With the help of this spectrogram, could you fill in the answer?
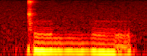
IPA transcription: ǁ əː ŋ uː w əː

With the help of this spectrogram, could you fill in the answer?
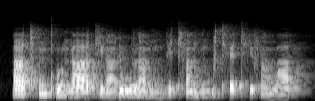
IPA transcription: a˦ tʰ ũ˦˨ kʼ ʊ˦˨ ŋ aː˦˨ t͡s ɪ˨ ɾ ã˨˦ ɗ uː˦ l ã˦ b ĩ˨ b e˦ tʰ ã˦ b ĩ˦ b ʊ˨ tʰ ɛ˨ tʰ ɪ˨ f ã˦ w a˦

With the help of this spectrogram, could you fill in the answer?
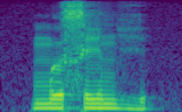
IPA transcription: m ɯ s i m i̤

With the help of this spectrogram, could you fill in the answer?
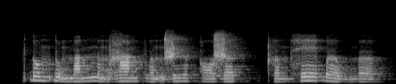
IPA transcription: ɗ o˧ m ɗ ṵ˧˨ m a˨˦ m n ə̰˧˨ m ɣ a˧ ŋ k w ə̰˧˨ m z i˧ ə̯ k ɔ˧ z ə˦˥ t̚ | t̪ʰ ə˨˩ m h e˧ ɓ əː˨˩ w ŋ əː˨˩ k̚

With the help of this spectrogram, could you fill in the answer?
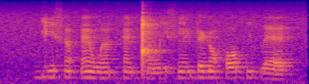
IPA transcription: ɡ i s ə̃ ʔ ɛ̃ w ə̃ t̪ʰ ɛ̃ ǃ ə̃ w i s ĩ ʈ ɪ ɳ ɔ̃ ʔ ɔ p i b ɛ

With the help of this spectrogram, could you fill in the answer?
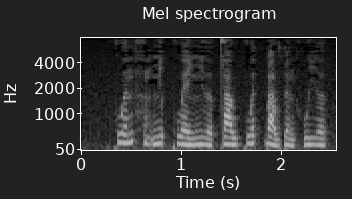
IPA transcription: k w ə˨˦ n h ə̰˧˨ m ɲ ə˦˥ p̚ k w ɛ˨˩ ɲ ɨ˧˩ ə̯ t̪ a˨˩ w k w ə˦˥ t̚ ɓ a˧˩ w ɗ ə˧˩ n h w i˨˩ ə̯

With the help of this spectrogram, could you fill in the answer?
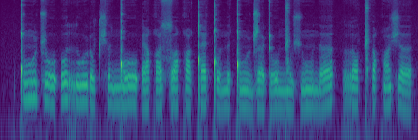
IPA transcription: ǃ ũː ʈ͡ʂ oː ʔ o r uː ɽ o t͡ʃʰ ə ŋ͡ǃ oː ʔ æ q o s ɔ q o ǃ æ ǃ o n ə ǃ ũː ɖ͡ʐ ɐː ʈ oː ŋ͡ǁ u ʃ ũː n ɐː | r ɔ ǁʰ u q õ ʃ ɐː

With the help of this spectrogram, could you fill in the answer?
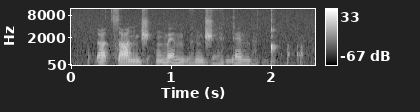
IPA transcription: ɗ ɑ t͡s ɑ n d͡ʒ ɑ̰ ŋ͡m æ m b a̤ n d͡ʒ æ̤ ɡ æ n̪ a̤ ɡ͡ǃ ɑ̰

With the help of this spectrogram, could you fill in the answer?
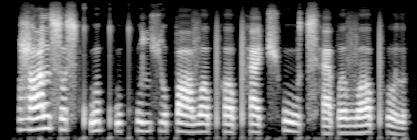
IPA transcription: ʐ ɑ l s ʊ s kʷʼ ə kʷʼ ɪ kʷʰ ʌ ʎ ç ʊ p ɑ v ʌ pʰ ʌ pʰ æ t͡ʃʰ u t͡sʰ æ p ə v ʌ pʰ ʊ l

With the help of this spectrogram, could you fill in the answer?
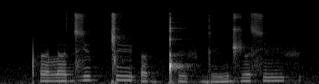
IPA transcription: pʰ ə˨ l ə˨ d͡z y˦ p ǀ y˦ ʔ ə˩ ɡ ǃʰ y˨ f ɡ y˩ n d͡ʒ ɯ˥ s y˥ f

